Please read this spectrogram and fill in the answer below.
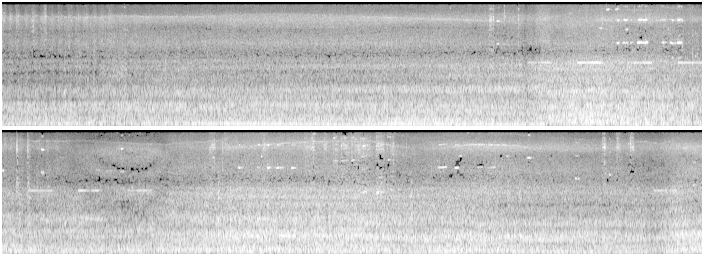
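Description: Shantui crawler bulldozer's diesel engine running as it pushes earth, getting louder about ten seconds in, with sharp metal clanks and a repeating high beep for several seconds.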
